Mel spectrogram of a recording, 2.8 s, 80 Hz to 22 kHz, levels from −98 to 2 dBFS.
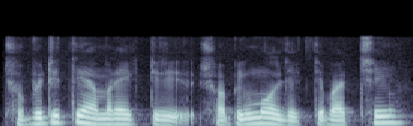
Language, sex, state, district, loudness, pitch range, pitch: Bengali, male, West Bengal, Cooch Behar, -16 LUFS, 110-160 Hz, 130 Hz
